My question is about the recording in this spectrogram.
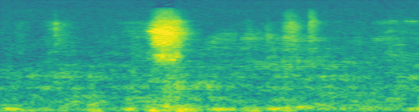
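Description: Near silence in a small room, with one brief soft hiss a little under a second in.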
